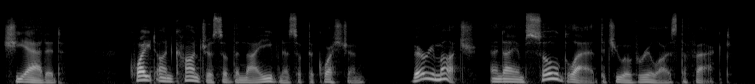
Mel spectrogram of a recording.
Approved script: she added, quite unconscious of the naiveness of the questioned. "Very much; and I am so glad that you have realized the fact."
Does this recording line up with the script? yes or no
no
